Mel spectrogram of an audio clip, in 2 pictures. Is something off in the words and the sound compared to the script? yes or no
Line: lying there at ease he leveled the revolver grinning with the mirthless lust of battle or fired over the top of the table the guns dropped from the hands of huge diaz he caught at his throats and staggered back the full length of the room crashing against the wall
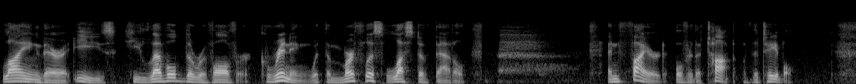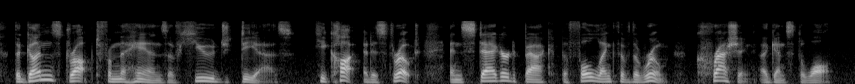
yes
